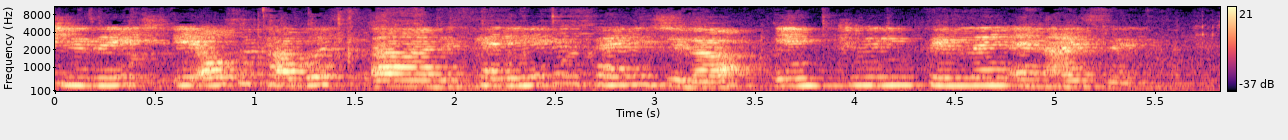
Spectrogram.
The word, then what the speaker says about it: Scandinavian: Please don't pronounce this as Scandinavian, because I've heard quite a lot of people pronounce it as Scandinavian. Not Scandinavian, it's Scandinavian.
